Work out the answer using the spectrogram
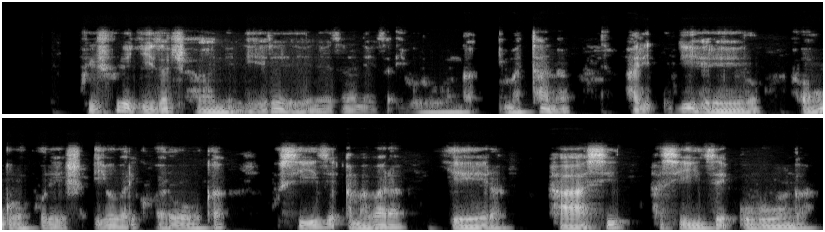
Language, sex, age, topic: Rundi, male, 18-24, education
